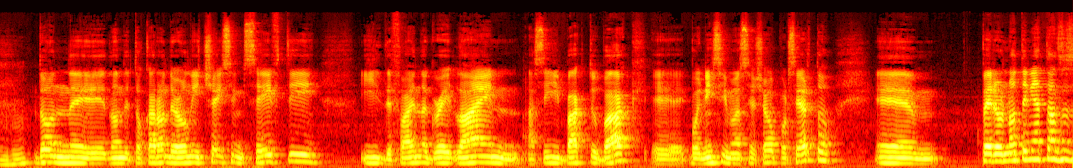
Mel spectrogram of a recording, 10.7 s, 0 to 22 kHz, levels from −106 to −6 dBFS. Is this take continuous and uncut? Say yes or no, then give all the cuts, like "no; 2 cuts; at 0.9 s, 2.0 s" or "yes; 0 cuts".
yes; 0 cuts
